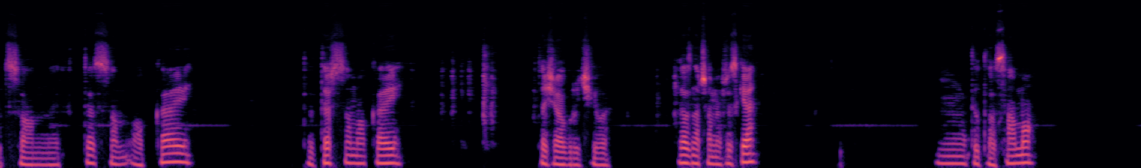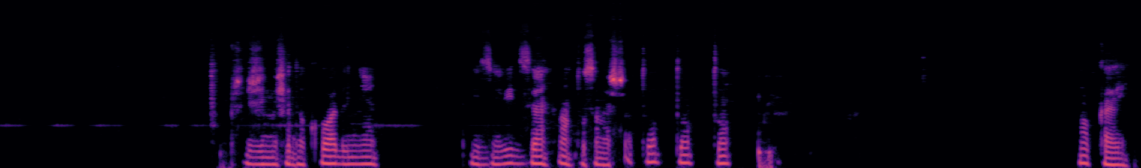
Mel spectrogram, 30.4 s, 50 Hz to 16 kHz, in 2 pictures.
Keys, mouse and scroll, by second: 1.1-7.1 middle drag, 2.7 KP_3, 5.7 ctrl+KP_3, 7.1 a, 9.6 b, 16.0-24.1 middle drag, 23.1-30.4 right drag, 27.7-30.4 middle drag.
